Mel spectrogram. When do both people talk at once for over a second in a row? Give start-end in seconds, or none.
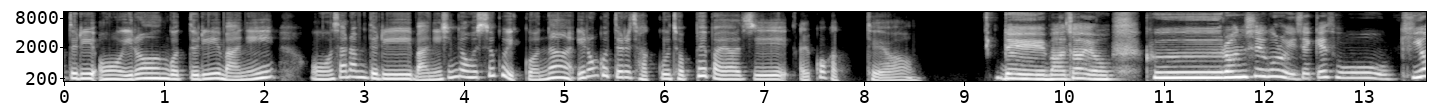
none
